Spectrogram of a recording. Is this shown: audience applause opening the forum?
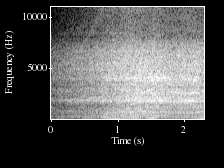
no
